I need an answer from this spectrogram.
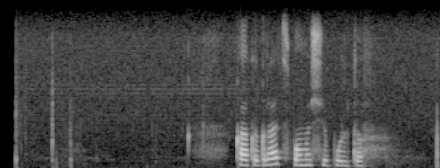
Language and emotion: Russian, neutral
